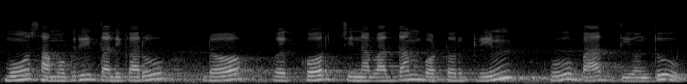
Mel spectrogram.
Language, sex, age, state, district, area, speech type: Odia, female, 18-30, Odisha, Boudh, rural, read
